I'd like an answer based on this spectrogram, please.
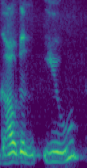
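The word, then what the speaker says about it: Gouden Eeuw: longer use the term golden age uh it's pronounced gauden u to describe the 17th century when i mean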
